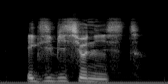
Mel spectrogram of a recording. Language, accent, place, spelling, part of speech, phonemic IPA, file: French, France, Lyon, exhibitionniste, noun, /ɛɡ.zi.bi.sjɔ.nist/, LL-Q150 (fra)-exhibitionniste.wav
- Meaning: exhibitionist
